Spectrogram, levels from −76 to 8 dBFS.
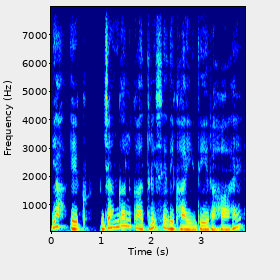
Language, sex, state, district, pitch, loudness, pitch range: Hindi, male, Jharkhand, Ranchi, 140 Hz, -17 LUFS, 125-190 Hz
